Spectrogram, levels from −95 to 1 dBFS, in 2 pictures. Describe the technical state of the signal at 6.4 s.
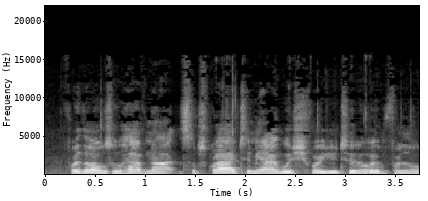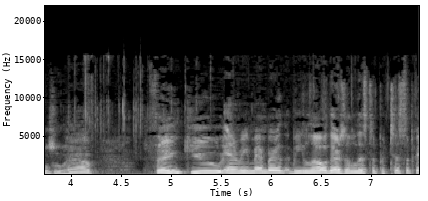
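At 6.4 s the sound sits inside a section at the wrong speed, running from 5.53 s to the end at 7.48 s. It plays 1.33 times too fast, likely from a clock mismatch, so pitch rises about five semitones and timing hurries together, unlike a pure pitch shift.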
